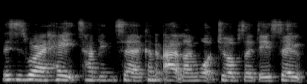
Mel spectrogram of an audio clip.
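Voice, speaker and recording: A woman's voice: mid-range voice, steady tone, a little fast. Chatty woman guest, casual storytelling. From South Wales. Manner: chatty, many fillers and self-corrections, light laughs. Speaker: teacher and podcast guest.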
